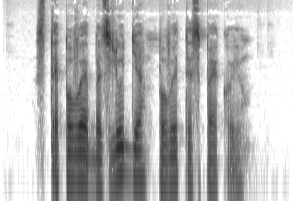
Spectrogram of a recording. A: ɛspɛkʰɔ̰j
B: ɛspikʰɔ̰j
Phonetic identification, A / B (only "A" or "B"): A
